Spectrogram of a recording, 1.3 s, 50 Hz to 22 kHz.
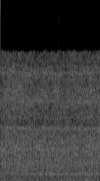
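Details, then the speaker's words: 1976 BMW 2002 (E10) with re-jetted Weber carburetor, just started cold: steady smooth hum with even quick beat, no knocks or stumbles, high idle about 1300–1400 rpm as specified; normal fast idle. "So that should be the high idle right there which it sounds about right. See this thing here what it says about 1300 for high eye 13. Yeah 1300 about 1400."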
